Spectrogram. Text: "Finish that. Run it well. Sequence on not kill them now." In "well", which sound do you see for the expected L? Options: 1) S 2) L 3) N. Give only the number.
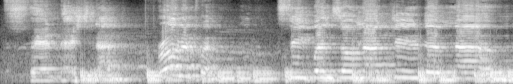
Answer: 3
